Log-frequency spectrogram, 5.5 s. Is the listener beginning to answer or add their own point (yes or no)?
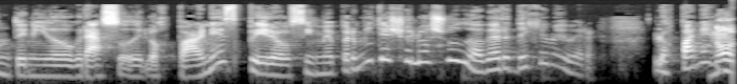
yes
